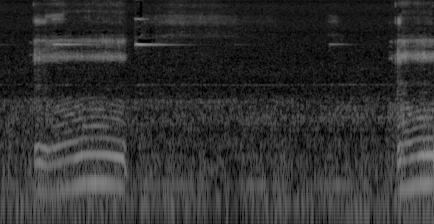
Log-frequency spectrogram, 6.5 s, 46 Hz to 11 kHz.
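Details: Female Redbone Coonhound, a year and a half old, snoring while asleep with eyes open and tongue out, Syracuse, NY, 2.6.17: a long humming, buzzy snore, a quiet pause of about four seconds, then another snore begins.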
